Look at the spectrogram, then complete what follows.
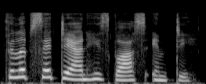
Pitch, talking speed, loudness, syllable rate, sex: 240 Hz, 175 wpm, -18 LUFS, 4.3 syllables/s, female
